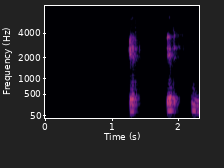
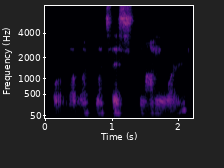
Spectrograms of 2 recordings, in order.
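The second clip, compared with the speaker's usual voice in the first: very soft, lower voice; furtive hush; 4 semitones lower, 10 dB quieter than usual. Acted. Kids asking each other about a swear word, furtive hush. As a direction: ask it secretly under your breath.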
